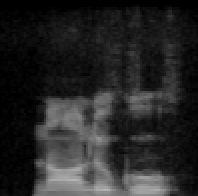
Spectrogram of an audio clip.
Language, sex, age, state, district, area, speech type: Telugu, male, 18-30, Andhra Pradesh, Kakinada, rural, read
